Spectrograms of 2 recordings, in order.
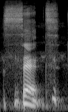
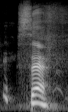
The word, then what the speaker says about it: Seth: I said, this is what you lot are pronouncing as Set. Seth. Like, TH.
